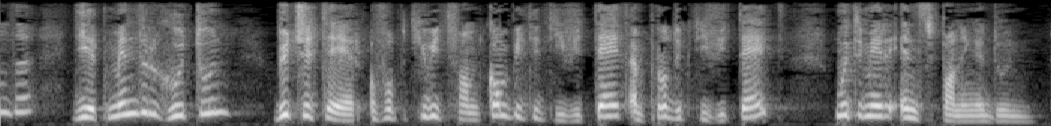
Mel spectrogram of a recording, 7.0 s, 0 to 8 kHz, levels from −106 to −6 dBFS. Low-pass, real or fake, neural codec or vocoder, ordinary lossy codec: 7.2 kHz; real; none; AAC, 48 kbps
